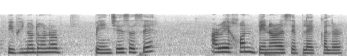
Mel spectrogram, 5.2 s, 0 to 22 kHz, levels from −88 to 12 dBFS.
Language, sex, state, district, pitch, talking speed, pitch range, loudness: Assamese, female, Assam, Sonitpur, 265 Hz, 125 wpm, 235-280 Hz, -18 LUFS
